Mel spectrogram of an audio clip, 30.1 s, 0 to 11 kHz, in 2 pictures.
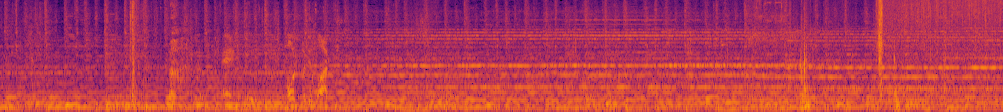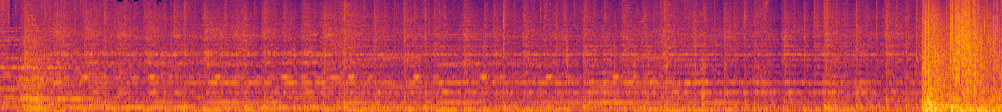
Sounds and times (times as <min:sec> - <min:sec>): Music: 0:00.0 - 0:30.0
Boom: 0:28.9 - 0:30.0.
